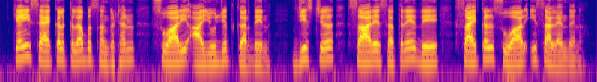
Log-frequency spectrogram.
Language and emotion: Dogri, neutral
